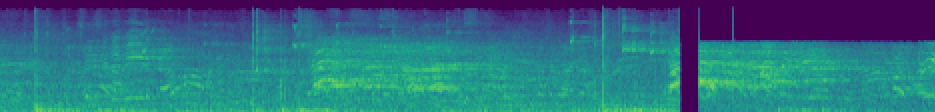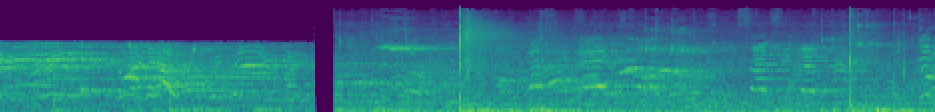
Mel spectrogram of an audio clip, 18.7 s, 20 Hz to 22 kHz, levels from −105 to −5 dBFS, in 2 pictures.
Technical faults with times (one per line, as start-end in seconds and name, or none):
6.79-12.70 input switched to a poorer device
7.33 dropped samples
